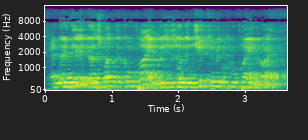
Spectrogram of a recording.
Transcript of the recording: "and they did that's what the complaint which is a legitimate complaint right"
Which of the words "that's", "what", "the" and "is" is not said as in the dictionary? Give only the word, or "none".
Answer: none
